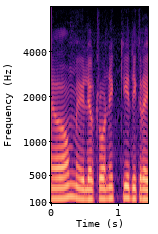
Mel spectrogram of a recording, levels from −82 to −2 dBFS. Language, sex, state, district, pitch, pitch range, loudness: Hindi, male, Uttar Pradesh, Jalaun, 155 Hz, 150-160 Hz, -14 LUFS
